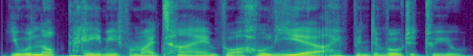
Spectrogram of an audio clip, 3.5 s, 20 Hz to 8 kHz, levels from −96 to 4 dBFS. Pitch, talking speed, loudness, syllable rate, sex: 100 Hz, 285 wpm, -17 LUFS, 6.1 syllables/s, male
